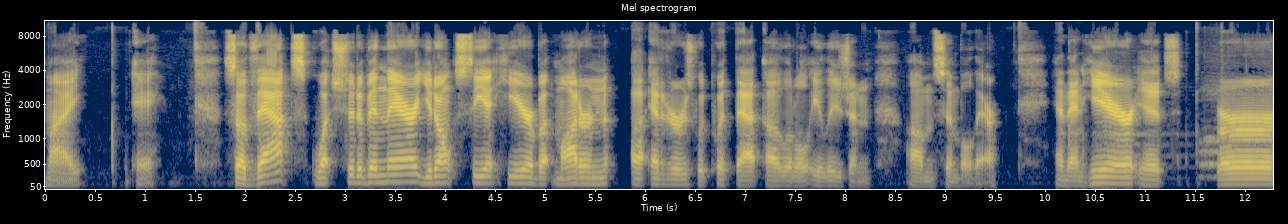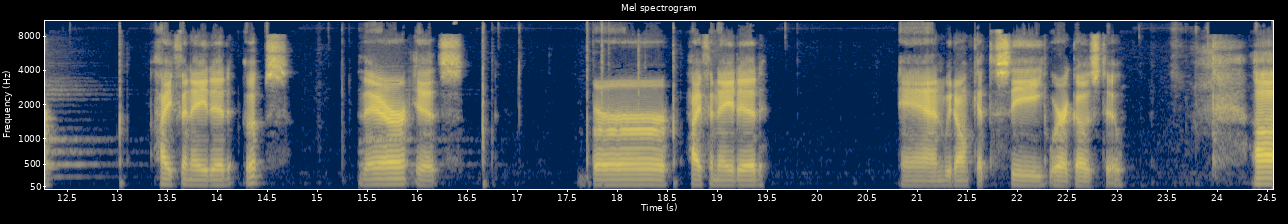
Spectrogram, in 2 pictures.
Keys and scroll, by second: 2.2 Escape, 11.6 typing, 13.0 typing, 14.2 Escape, 15.3 Left, 16.5 ctrl+l, 17.6-18.4 typing, 22.3-23.1 typing, 23.6 Escape.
